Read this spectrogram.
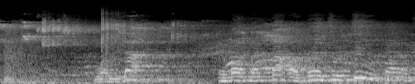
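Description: Young men call out to each other across an echoing gym.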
